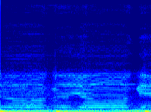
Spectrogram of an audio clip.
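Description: Devotional music played over loudspeakers: a long-held chanted mantra over a steady drone. Deep bass hits come at the start and again just under a second in.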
